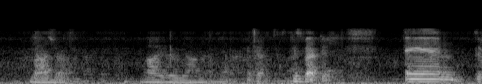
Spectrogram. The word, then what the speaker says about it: Vajrayana: How do you pronounce it? Vajrayana. Vajra. Vajrayana, yeah.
